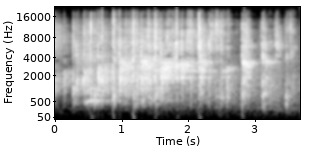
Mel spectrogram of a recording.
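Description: Scattered claps from a church gathering, a loose burst of several hands that tapers into a few distinct, separate slaps, with voices faintly underneath.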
